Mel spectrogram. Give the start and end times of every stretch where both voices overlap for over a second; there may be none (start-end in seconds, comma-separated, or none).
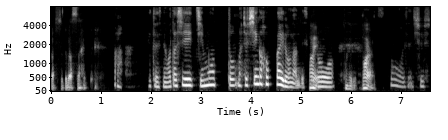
none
